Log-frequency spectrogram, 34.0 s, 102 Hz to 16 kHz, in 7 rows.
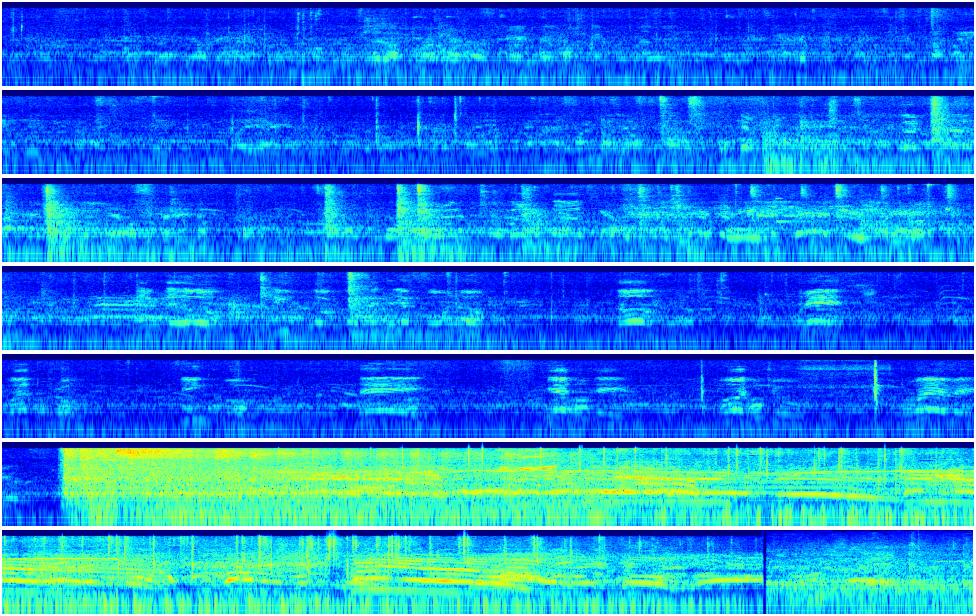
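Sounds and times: people talking in background: 0.0 - 24.6, 29.7 - 34.0
racehorses rushing from starting gate: 24.6 - 34.0.

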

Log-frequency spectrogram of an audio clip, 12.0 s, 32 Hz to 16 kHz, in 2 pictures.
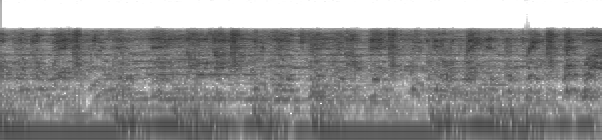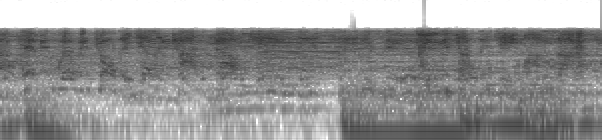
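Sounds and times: heavy bass line: 0.0 - 7.0, 9.4 - 12.0
loud live concert music: 0.0 - 12.0.

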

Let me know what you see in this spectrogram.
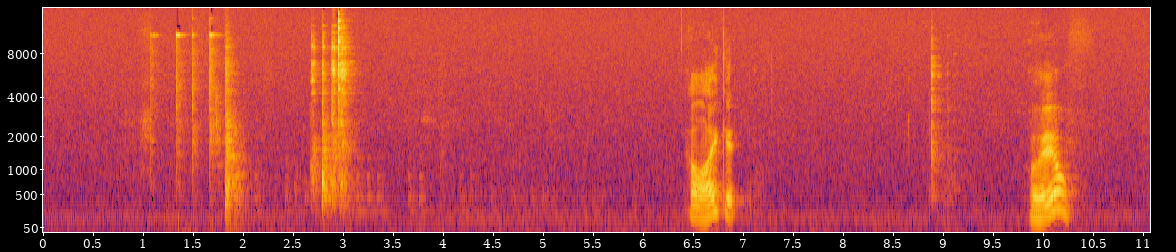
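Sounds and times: steel rod clicking and clinking: 1.0 - 5.6.

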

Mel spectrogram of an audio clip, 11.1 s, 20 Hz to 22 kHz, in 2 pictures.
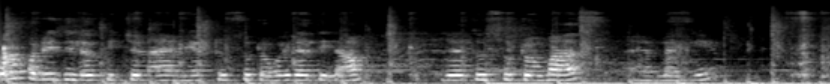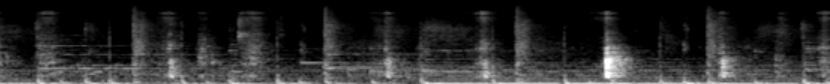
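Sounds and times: knife chopping on wooden board: 5.1 - 11.0.

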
